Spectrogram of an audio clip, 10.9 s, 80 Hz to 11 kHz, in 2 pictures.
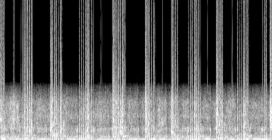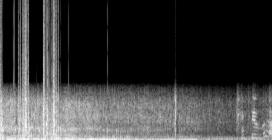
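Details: Opel Astra GSi 16v four-cylinder revving: sharp cracks and pops about twice a second through the exhaust, fading as revs drop, cause unknown; exhaust backfire.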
